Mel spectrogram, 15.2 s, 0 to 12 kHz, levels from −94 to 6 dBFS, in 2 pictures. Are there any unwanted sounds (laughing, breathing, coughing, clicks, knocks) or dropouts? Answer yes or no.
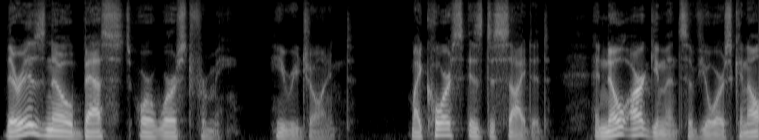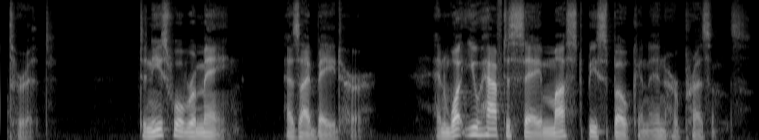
yes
